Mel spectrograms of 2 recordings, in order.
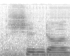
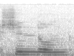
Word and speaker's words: Shindong: say his name wrong I always say shind do or something like that I think shindong anyways like he came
